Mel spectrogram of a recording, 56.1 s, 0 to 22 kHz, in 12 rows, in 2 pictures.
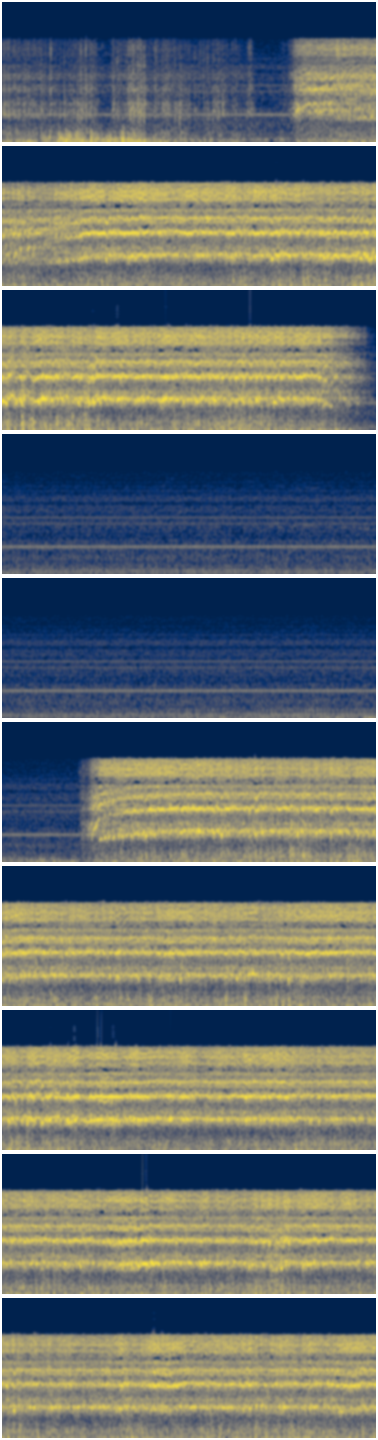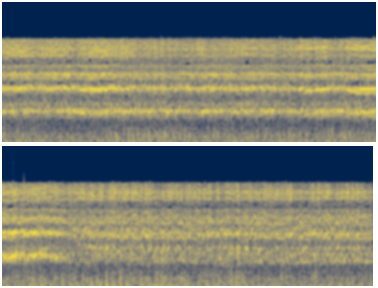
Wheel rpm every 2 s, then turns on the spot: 20, 40, 180, 230, 220, 230, 150, 0, 0, 0, 0, 0, 190, 230, 230, 230, 230, 230, 230, 230, 230, 230, 230, 230, 230, 220, 170, 160.
0-2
